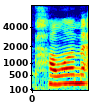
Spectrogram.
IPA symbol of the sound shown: p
